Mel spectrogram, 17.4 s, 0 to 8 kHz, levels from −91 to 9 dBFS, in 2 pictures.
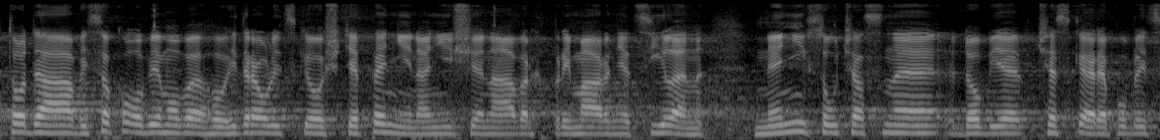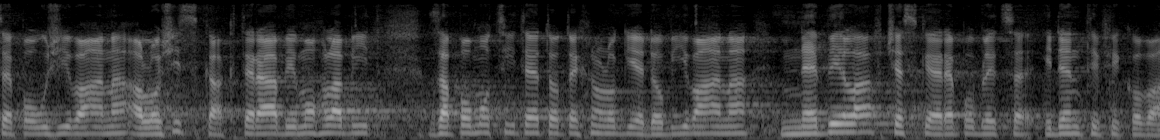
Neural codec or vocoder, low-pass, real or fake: none; 7.2 kHz; real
